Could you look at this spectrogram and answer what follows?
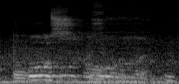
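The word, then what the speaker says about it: اسْكُنْ: Oh, ternyata huruf ketiganya itu kaf ya. Di sini kafmah. Maka jangan ragu dibaca uskun ya.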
